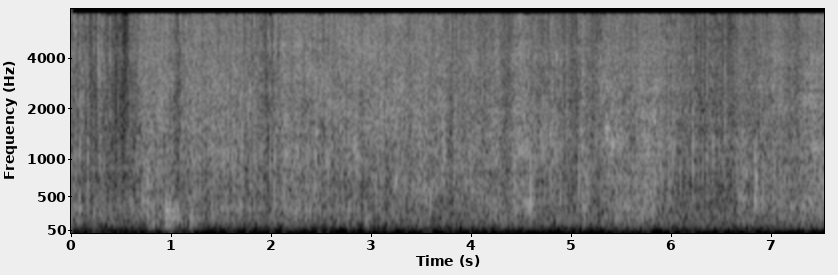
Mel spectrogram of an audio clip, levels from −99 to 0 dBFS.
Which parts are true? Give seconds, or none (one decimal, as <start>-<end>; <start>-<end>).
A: 0.0-7.5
